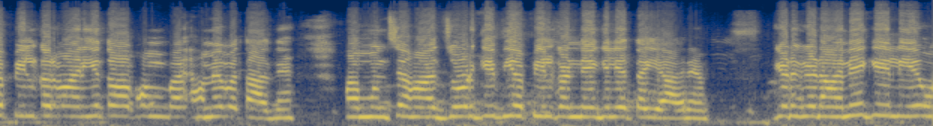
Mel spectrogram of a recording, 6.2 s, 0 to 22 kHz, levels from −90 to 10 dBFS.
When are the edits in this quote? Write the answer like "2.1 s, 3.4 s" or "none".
3.9 s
